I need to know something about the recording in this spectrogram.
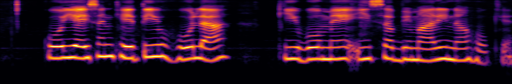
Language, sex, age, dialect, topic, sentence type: Magahi, female, 60-100, Western, agriculture, question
